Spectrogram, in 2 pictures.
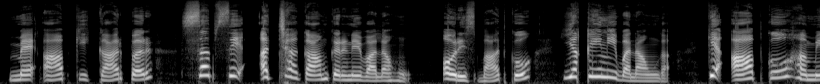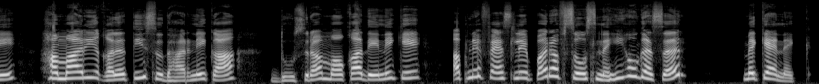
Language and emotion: Urdu, happy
